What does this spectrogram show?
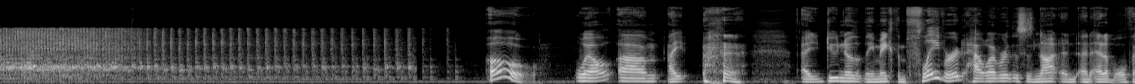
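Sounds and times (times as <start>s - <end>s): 
Wheel of History prize wheel spinning and clicking: 0.0s - 4.6s
speech: 4.9s - 11.3s.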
